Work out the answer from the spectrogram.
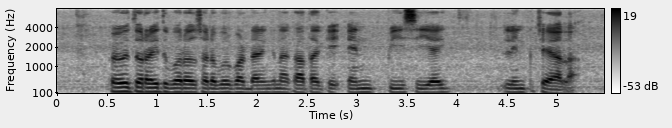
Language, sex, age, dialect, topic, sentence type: Telugu, male, 18-24, Central/Coastal, banking, question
